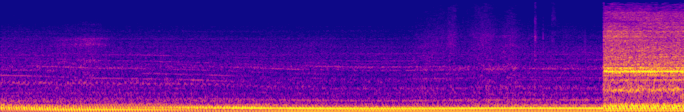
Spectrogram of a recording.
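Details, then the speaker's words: Ford Contour cold start after battery replacement, not run in a while, key cycled first to repressurize fuel; settles into a smooth, steady low hum with no misfire or stumble; normal idle. "okay so we're going to start it up this has been cold and hasn't been run in a while"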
